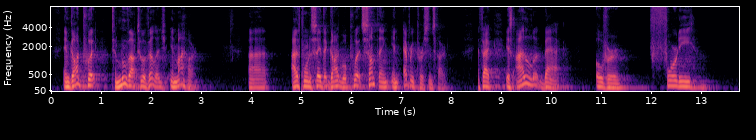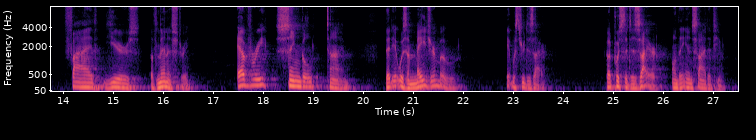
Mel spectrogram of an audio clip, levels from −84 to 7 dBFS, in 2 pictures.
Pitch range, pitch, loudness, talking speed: 105-135 Hz, 115 Hz, -27 LUFS, 130 wpm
